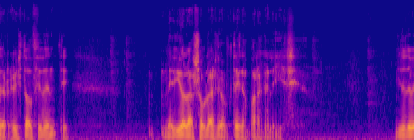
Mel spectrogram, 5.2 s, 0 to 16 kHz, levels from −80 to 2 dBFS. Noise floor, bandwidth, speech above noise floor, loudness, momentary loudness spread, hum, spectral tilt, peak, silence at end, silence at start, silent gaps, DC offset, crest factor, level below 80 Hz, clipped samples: -54 dBFS; 14 kHz; 28 dB; -28 LUFS; 17 LU; none; -6.5 dB/octave; -8 dBFS; 0 s; 0 s; none; under 0.1%; 22 dB; -44 dBFS; under 0.1%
